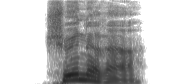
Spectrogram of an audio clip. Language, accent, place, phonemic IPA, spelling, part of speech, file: German, Germany, Berlin, /ˈʃøːnəʁɐ/, schönerer, adjective, De-schönerer.ogg
- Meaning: inflection of schön: 1. strong/mixed nominative masculine singular comparative degree 2. strong genitive/dative feminine singular comparative degree 3. strong genitive plural comparative degree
